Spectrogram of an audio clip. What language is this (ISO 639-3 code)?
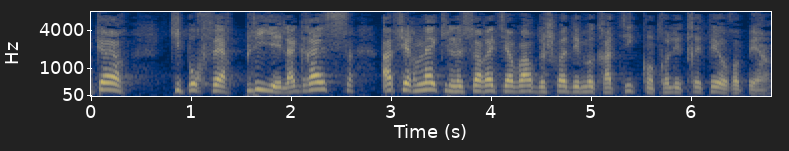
fra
